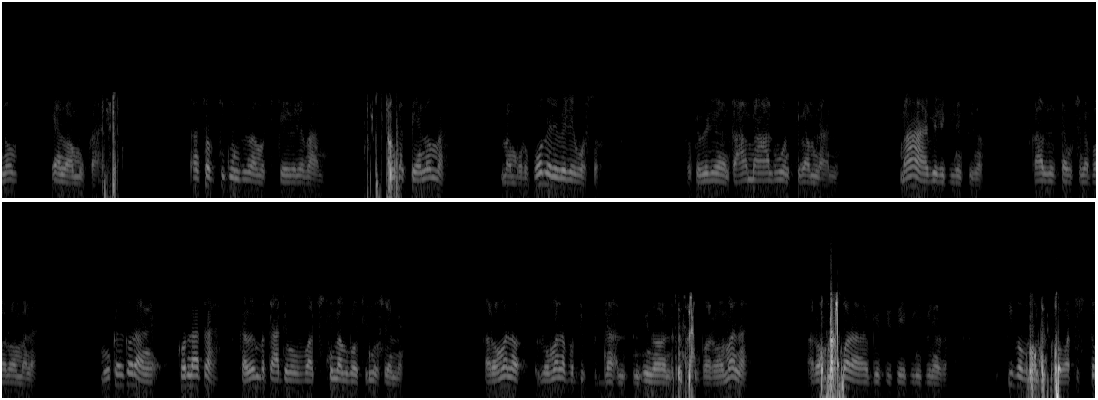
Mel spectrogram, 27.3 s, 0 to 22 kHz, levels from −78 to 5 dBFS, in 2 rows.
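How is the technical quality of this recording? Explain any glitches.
The quality is poor: the whole clip went through a GSM full-rate codec, and the speech breaks up in five places from GSM bit errors.

GSM full-rate codec, throughout: the codec rebuilds speech from a vocal-tract model driven by sparse pulses, within a 300 Hz to 3.6 kHz band. The result sounds buzzy, gravelly and muffled.

GSM bit errors, at 1.26–1.47 s, 4.53–5.03 s (just before "te no ma"), 22.04–22.36 s, 23.90–24.22 s and 26.48–26.92 s: corrupted decoder parameters warp the spectrum or the level. The speech squawks, pops and gargles.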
